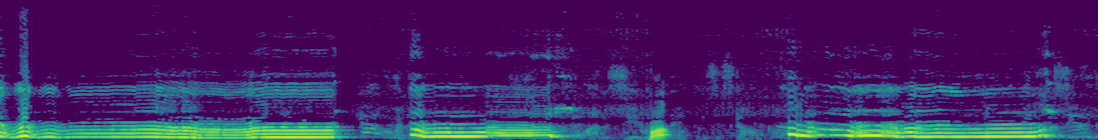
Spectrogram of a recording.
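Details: Doodle, a pet male Weimaraner crossed with a German Pointer, 'talks' in his daily monologue: three drawn-out, wavering howl-moans, each held for one to three seconds with shifting pitch, separated by pauses and a short sharp yip.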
